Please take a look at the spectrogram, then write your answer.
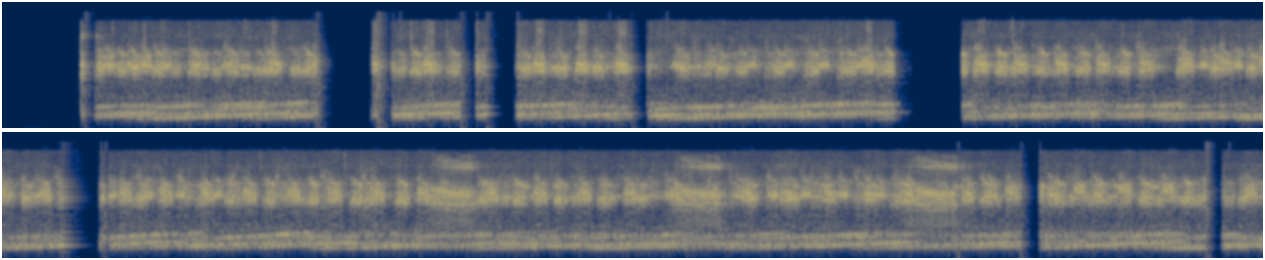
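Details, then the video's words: Mexican burrowing toad, Calakmul Biosphere, Mexico, giving a low, droning, harmonic call with rapid upward-sweeping pulses, broken by brief dropouts. "that's the call of the Mexican burrowing toad that I tried to play earlier."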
